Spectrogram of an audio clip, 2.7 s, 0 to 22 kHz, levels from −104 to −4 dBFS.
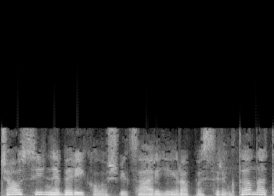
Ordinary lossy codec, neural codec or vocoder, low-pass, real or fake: AAC, 24 kbps; none; 19.8 kHz; real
